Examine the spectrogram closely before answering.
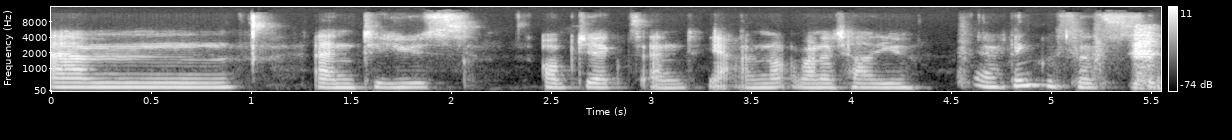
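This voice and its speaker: A woman with a German accent speaks at a moderate pace with fairly even intonation. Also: medium pitch for a woman. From Germany. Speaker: movement artist. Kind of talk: casual chat.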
